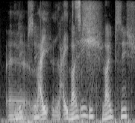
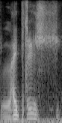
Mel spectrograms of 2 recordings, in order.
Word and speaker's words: Leipzig: How do you say that? Leipzig. Leipzig. You have to have an angry voice when you speak German.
